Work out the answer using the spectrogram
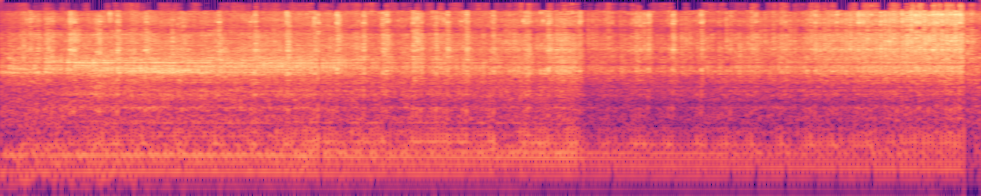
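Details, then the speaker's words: BMW just started and idling: loose, uneven metallic rattle from the exhaust flap, caused by a failed fixing bow linking the flap actuator to the valve; fixed by replacing the fixing bow. "so if you've ever come out to your car and you go to start it as I'm about to do now and you've just happened to hear this rattling noise"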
